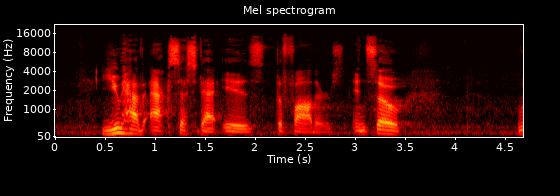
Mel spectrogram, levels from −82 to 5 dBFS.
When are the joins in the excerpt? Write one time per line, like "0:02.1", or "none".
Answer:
0:01.4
